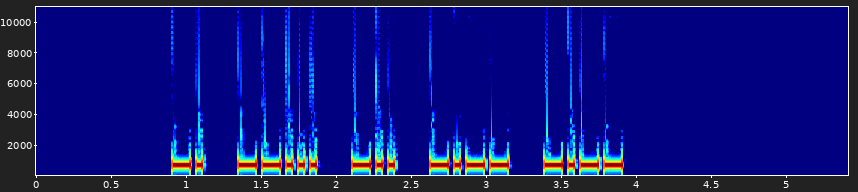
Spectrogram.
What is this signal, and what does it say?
Morse code, heard as a keyed tone, about 30 wpm, spaced as for 22 wpm, 700 Hz. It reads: N7DYY
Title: USA Call Signs - 5 Characters - 2x Character Spacing - 30wpm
